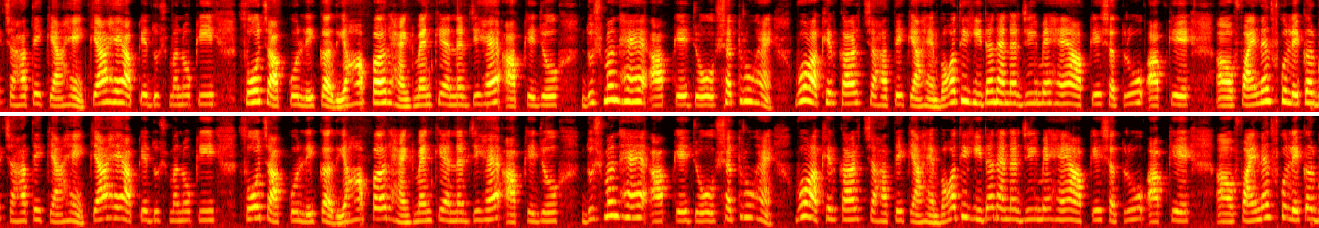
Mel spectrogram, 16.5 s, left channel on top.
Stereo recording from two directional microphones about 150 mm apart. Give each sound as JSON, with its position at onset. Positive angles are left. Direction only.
{"t": 0.1, "sound": "speech", "side_deg": 60}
